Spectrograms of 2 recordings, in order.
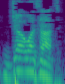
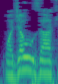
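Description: First: جوزات as "ja-wa-zaat", a after the w; forbidden echoed vowel. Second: وجوزات as "wa-jaw-zaat", no vowel after the second w; unchanged vowelless waw. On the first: Teacher shows students a banned plural, جوزات as "ja-wa-zaat". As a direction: say جوزات wrongly with a fatha on the waw. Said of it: "لا يجوز فيها الإتباع". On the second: Teacher shows students nothing changes, وجوزات as "wa-jaw-zaat". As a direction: keep the diphthong "jaw" before z in وجوزات. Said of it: "لا نغير شيئا". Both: Shown as a demonstration.

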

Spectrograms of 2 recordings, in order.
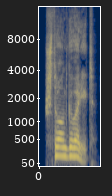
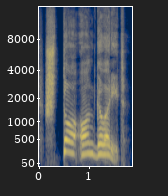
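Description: First: Quick first take of a stunned question; indignant question. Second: Higher, drawn-out incredulous question; escalating outrage. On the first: Tragedian asks bystander, first take. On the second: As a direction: stretch the question up in theatrical disbelief. Tragedian repeats question, more outraged. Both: Acted.

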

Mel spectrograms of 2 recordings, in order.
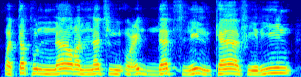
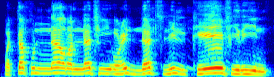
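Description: First: Said in the usual way. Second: للكافرين with its long a tilted toward e; imala on الكافرين. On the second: Shown as a demonstration. Teacher shows al-Duri's reading of للكافرين, with imala. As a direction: say للكافرين as "lil-keefireen". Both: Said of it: "قرأ الدوري بإمالة الكافرين هكذا".

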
